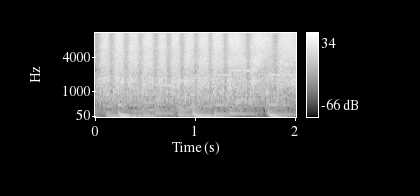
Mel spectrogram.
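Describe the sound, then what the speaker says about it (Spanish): Sandpaper worked back and forth over a melamine kitchen countertop, a loud, steady rasping in quick regular strokes, about eight passes in two seconds, close up with no voices. "Vamos a echar mano de la lija y vamos a empezar a preparar la superficie. Vamos a ir lijando"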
